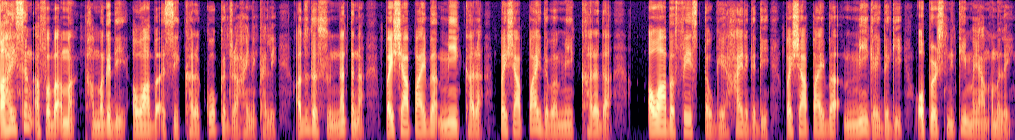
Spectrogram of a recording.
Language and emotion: Manipuri, neutral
